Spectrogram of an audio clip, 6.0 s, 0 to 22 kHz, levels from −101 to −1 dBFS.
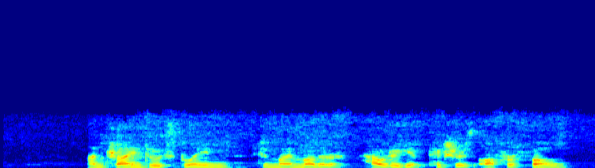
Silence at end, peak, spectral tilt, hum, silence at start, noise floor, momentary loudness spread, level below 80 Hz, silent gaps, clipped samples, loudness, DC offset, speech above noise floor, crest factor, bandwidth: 0.3 s; -16 dBFS; -3.5 dB/octave; none; 0.9 s; -82 dBFS; 14 LU; -84 dBFS; none; under 0.1%; -35 LUFS; under 0.1%; 48 dB; 20 dB; 7.4 kHz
